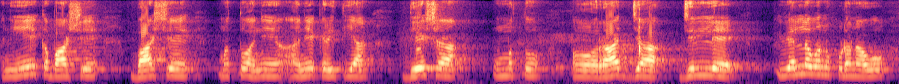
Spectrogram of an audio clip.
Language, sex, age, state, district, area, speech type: Kannada, male, 30-45, Karnataka, Bellary, rural, spontaneous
